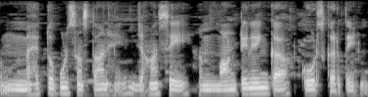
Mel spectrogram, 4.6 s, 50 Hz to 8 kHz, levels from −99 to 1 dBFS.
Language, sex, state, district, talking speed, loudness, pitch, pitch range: Hindi, male, Uttarakhand, Uttarkashi, 145 wpm, -18 LUFS, 110 Hz, 105-125 Hz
